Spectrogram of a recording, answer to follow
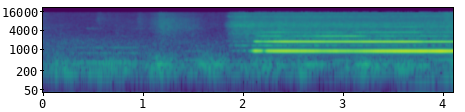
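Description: Concert flute sounding one long, steady sustained note, a tuning note held for an intonation check. It starts about two seconds in.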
